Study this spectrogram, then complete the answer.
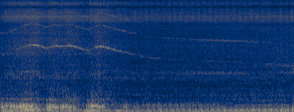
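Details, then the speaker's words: Ford Focus RS running again outside after oil leak and engine bay work: idle exhaust pulse stumbles and surges unevenly, running lumpy like a misfire, cause unknown to owner. "It's running really, really lumpy. I don't know why."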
